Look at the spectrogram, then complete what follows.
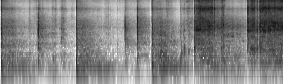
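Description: An inflated latex modelling balloon squeaking and rubbing under a hand. There are several squeaks, each starting sharply and then holding a low tone, with a rougher rubbing sound near the end.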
